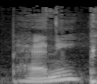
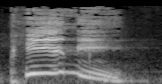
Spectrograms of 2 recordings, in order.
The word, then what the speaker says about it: peony: How do you say it? Penny? – Peony. – Peony. – Peony? – Peony. – Oh, flower. Yeah. Peony.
